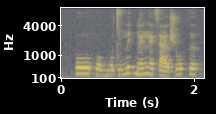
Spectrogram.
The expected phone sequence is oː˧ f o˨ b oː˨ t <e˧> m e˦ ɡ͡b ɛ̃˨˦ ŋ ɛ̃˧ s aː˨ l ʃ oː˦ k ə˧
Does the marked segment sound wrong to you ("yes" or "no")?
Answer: yes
